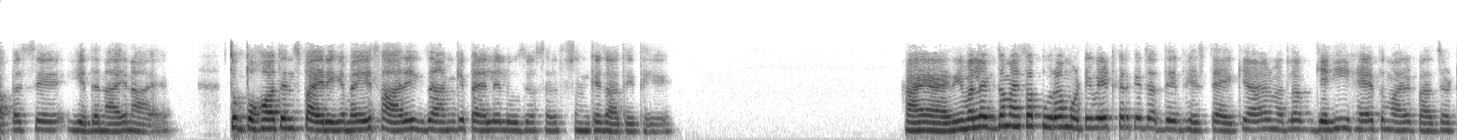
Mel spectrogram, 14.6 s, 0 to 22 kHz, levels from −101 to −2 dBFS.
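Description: Speech with AMR comfort noise at 1.89–1.97 s, 2.19–2.23 s, 2.25–2.29 s and 6.89–9.01 s. The phone judged these moments silent and stopped sending speech. Steady synthetic noise replaced the real background.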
